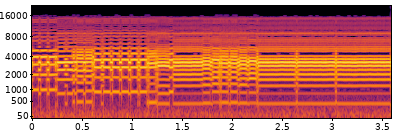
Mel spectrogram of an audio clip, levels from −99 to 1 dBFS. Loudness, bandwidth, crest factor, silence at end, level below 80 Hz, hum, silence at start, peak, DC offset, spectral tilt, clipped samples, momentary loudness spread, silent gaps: -4 LUFS; 16 kHz; 6 dB; 0 s; -44 dBFS; none; 0 s; 0 dBFS; under 0.1%; 2 dB/octave; under 0.1%; 1 LU; none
